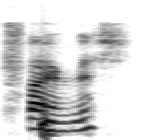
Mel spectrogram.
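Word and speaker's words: FIRIS: I found out they pronounce it Firus.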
